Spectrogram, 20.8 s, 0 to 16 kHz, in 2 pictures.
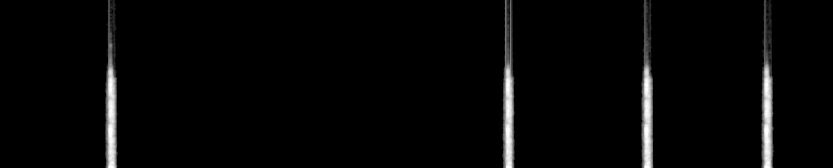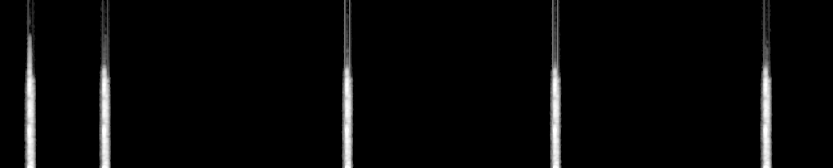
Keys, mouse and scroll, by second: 1.0 click, 6.3 click, 8.0 shift+click, 9.7 click, 11.7 click, 13.5 ctrl+shift+d, 17.4 click, 20.6 middle click.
